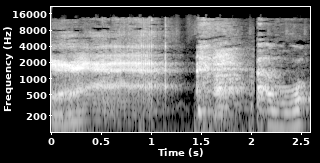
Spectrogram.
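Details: A woman who has been gassy all day, burping repeatedly and unable to stop: one long, loud, voiced belch followed by two shorter belches.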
